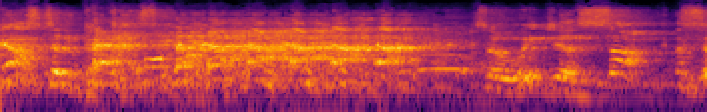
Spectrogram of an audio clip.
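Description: A man's voice preaching loudly, with chuckling laughter.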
